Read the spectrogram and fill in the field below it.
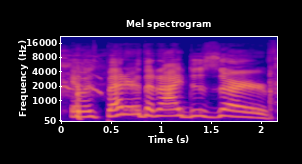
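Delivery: loud, high-pitched quoted exclamation; imitated delivery guy. Guest quotes the UPS guy on Christmas, loud and high. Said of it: "That's what the U P S guy said".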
